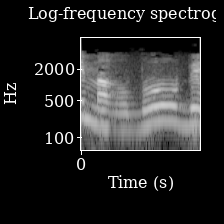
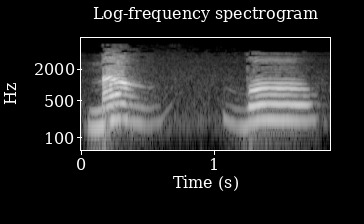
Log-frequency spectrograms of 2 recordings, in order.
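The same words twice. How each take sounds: First: Said in the usual way. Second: «مغضوب» very slowly as مغ، ضو، بِ with pauses; higher, three separate parts in «مغضوب»; syllable by syllable. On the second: Shown as a demonstration. Teacher modelling a prayer word, «مغضوب» syllable by syllable.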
